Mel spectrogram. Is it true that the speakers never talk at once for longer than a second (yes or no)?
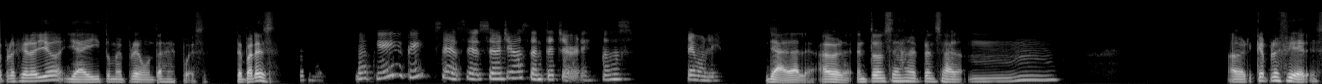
yes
